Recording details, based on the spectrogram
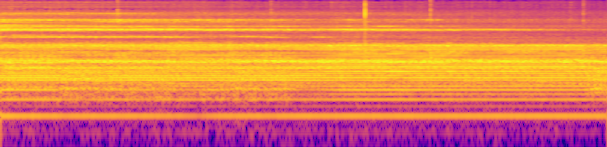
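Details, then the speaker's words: Belt-driven motor: steady hum with a dense, ringing high-pitched whir from a worn bearing; the noise is lower without load and increases as load on the belt increases. "então esse barulho é sentem está com a correia tem sem peso quando aumenta o peso então aumento barulho"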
